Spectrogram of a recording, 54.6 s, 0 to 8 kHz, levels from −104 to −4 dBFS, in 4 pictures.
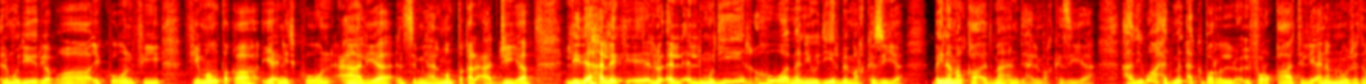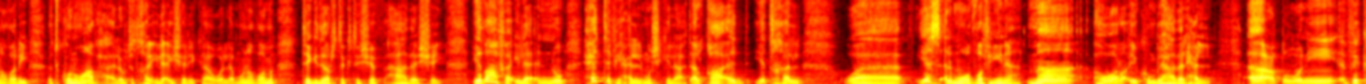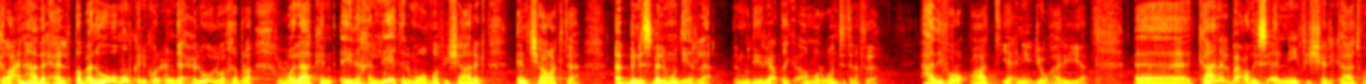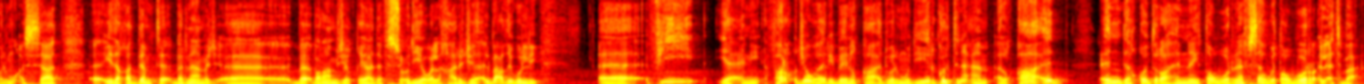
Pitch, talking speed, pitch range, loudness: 135 Hz, 145 wpm, 120-165 Hz, -26 LUFS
